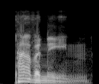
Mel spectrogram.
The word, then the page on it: pavonine: British English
